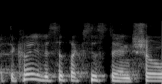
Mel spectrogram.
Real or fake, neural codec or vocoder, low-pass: real; none; 7.2 kHz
